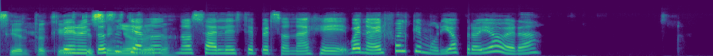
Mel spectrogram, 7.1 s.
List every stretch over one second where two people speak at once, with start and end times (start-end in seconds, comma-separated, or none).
0.6-1.8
